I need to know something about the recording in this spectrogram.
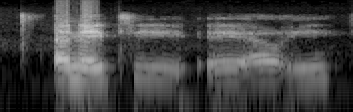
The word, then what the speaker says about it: Natale: Natale. Yeah. Yeah, that's weird. That says Natale. Yeah, it's usually IE, Natalie. Yeah. That's Natal. Natal. Hi, Natal. Hero Natal. Not tail. Alright. Not tail. No tail.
